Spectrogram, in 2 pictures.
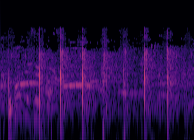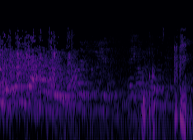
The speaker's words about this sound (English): Why don't we clap our hands as we're seated in the presence of the Lord. Amen.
